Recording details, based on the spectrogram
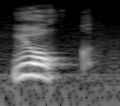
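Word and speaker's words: yok: 표현은 쉽죠 하는 자 욕 욕 이렇게 편 하시면 되요 지역이 마지막에 캐 있는 것도 살짝 k 발음 나요 라는 걸치 내기 위해서 욕 욕 이렇게 해주시면 되겠죠 그래서 없다는 그리고 참고로 요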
